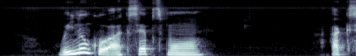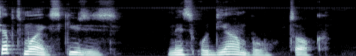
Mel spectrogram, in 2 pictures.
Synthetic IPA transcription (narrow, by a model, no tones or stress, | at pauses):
winoɡoasɛptmɔ | aksɛp̚tmɔɛkskjusiz | misodiãmbutʰɔk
